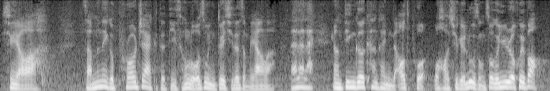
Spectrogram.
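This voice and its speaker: A man playing an officious office middle manager in an animated drama, fussy and ingratiating, dropping English buzzwords into his talk. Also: mid-range voice, very fast, slightly rough. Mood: wheedling. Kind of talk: animated short-drama dialogue.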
